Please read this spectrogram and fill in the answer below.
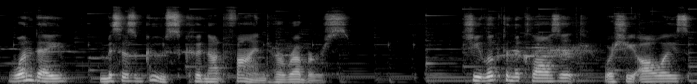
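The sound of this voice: Faint music plays in the background. A man talks slowly at a medium pitch with big pitch swings.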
